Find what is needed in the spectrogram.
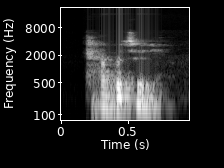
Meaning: A hole or hollow depression in a solid object.: 1. A hollow area within the body 2. The female part of a mold: the depression itself or (metonymically) the half of the mold that contains it
- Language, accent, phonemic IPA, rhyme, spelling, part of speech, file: English, Southern England, /ˈkæv.ɪt.i/, -ævɪti, cavity, noun, LL-Q1860 (eng)-cavity.wav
